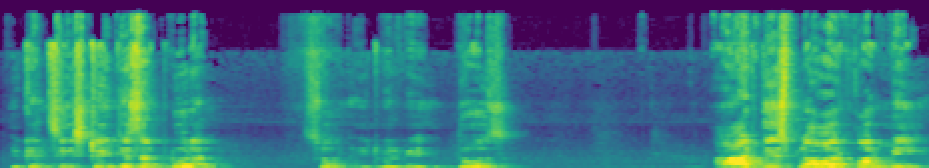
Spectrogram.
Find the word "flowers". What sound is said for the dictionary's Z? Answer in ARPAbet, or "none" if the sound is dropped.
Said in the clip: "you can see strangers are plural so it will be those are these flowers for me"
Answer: none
